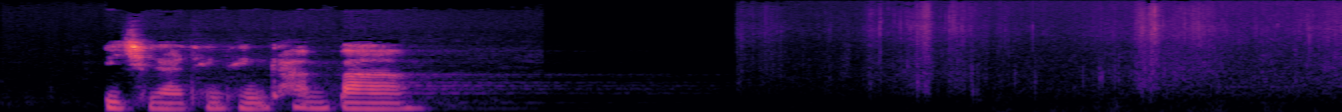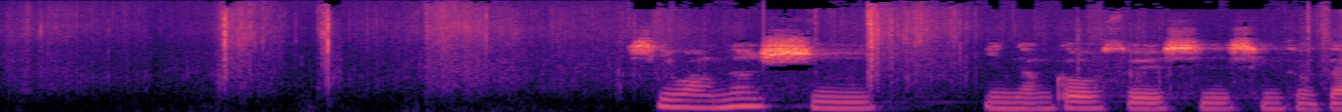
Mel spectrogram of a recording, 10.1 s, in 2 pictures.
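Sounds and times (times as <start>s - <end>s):
speech: 0.4s - 1.7s, 7.5s - 10.0s
two people's footsteps on fallen leaves in a pine forest on Tenerife: 2.8s - 10.0s.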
